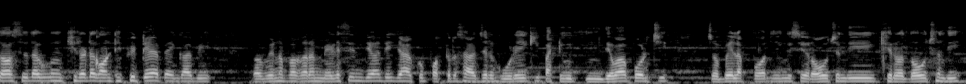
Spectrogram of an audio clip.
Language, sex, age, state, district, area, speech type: Odia, male, 18-30, Odisha, Puri, urban, spontaneous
